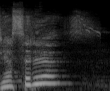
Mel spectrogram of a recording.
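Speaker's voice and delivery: high, slow, wounded reply; a hurt woman holding back tears; mock tearful answer.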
